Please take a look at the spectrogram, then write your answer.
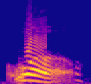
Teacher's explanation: Similarly, when you say world, there is O and R coming together in that word in spelling. In pronunciation, it gives you world. And then you say L and D. You don't pronounce R at all.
